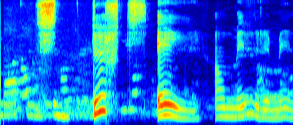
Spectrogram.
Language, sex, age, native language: Icelandic, female, 10, Icelandic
